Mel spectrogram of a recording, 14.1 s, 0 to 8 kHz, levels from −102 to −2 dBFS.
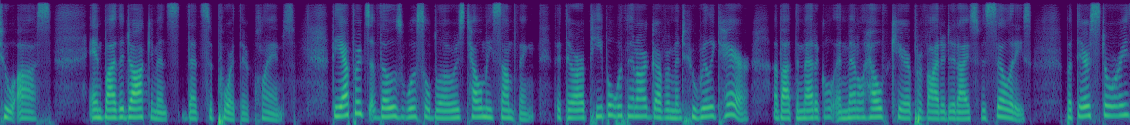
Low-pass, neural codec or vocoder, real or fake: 7.2 kHz; codec, 16 kHz, about 1 kbps, DyCAST, with the encoder's durations; fake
